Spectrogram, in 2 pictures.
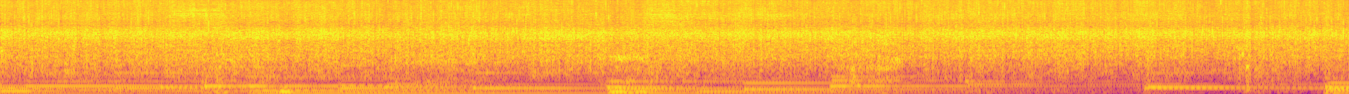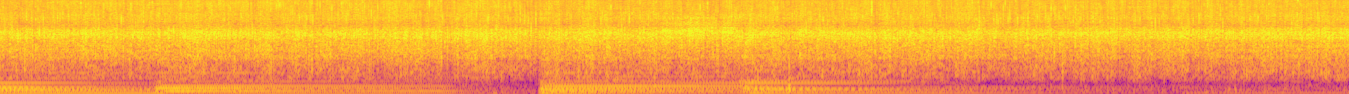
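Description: Bacon-wrapped meat frying in a skillet with a steady sizzle, under background music of slow changing chords.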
